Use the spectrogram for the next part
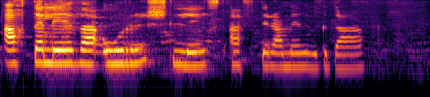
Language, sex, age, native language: Icelandic, female, 60-69, Icelandic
